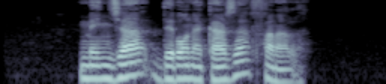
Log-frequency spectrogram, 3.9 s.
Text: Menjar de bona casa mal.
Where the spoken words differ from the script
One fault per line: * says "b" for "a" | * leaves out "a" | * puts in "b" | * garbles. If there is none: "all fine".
* puts in "fa"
